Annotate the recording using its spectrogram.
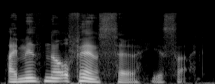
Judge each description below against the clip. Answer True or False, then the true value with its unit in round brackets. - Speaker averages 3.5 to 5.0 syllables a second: False (5.8 syllables/s)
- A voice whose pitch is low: True (125 Hz)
